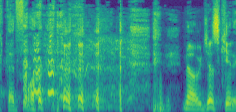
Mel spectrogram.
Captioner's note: laughter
